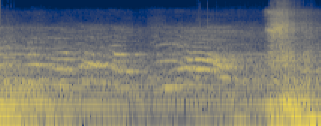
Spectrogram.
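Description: Voices and music from a jatra stage played over loudspeakers, under a steady low hum. A sudden loud hit comes near the end.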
